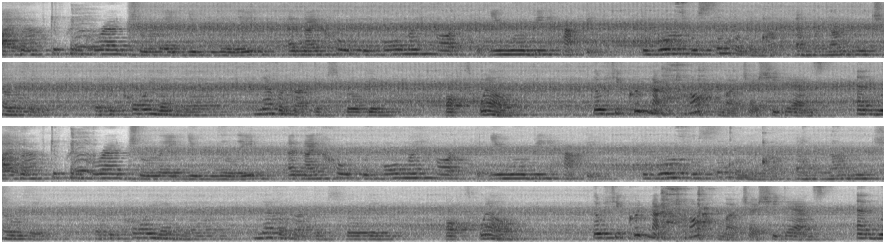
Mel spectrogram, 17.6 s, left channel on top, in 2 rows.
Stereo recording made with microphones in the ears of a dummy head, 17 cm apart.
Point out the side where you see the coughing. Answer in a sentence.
In this clip you hear the coughing on the right.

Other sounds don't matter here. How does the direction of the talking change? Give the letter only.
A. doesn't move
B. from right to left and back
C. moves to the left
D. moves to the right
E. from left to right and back
B.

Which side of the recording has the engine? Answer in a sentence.
In this clip you hear the engine on the left.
